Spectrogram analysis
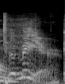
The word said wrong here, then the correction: Tamar: It is Tamar. – It ain't Tamir. – I know it ain't. It's Tamar. But in Russian, it's pronounced Tamir.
